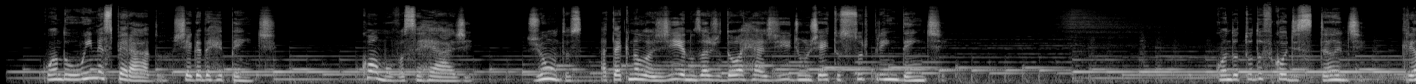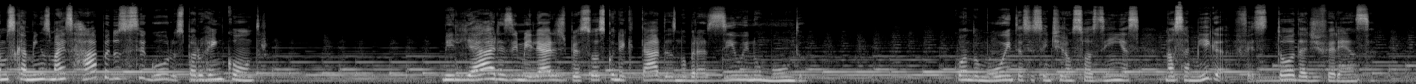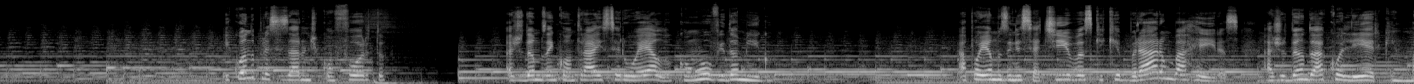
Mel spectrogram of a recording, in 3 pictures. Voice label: corporate inspirational truthful female brazilian portuguese; voiceover; microsoft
